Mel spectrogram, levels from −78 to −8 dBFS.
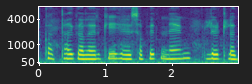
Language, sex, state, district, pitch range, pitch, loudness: Hindi, female, Chhattisgarh, Sukma, 225-250 Hz, 235 Hz, -16 LUFS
